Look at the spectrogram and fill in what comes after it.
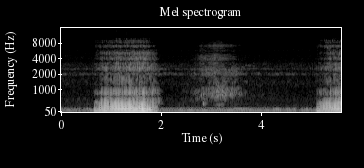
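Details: Loud, low, rattling snore on the in-breath, then a softer breathy out-breath and the next snore beginning, recorded during sleep: snoring.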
